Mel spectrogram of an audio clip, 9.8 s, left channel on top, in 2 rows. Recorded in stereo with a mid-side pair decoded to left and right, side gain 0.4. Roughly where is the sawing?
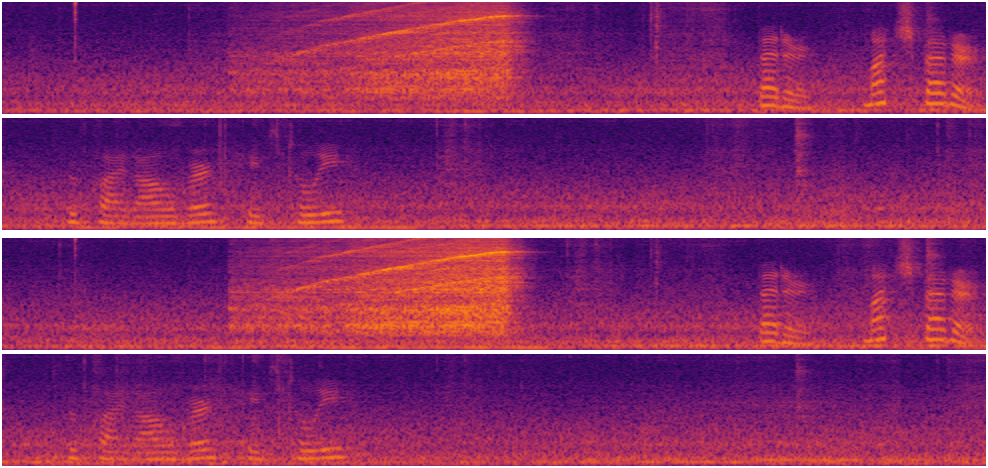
Ahead right.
